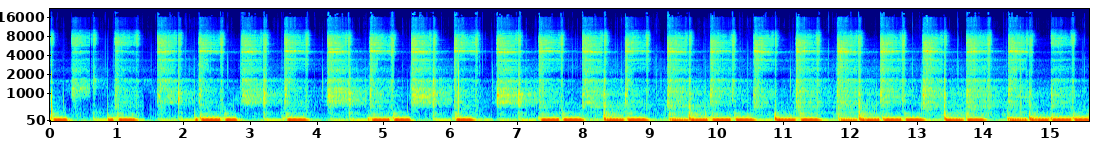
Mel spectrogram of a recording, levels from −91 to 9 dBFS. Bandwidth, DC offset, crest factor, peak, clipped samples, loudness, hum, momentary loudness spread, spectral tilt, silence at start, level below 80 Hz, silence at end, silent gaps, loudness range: 10.5 kHz; under 0.1%; 12 dB; -2 dBFS; under 0.1%; -18 LUFS; none; 8 LU; -3.5 dB/octave; 0 s; -16 dBFS; 0 s; none; 2 LU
